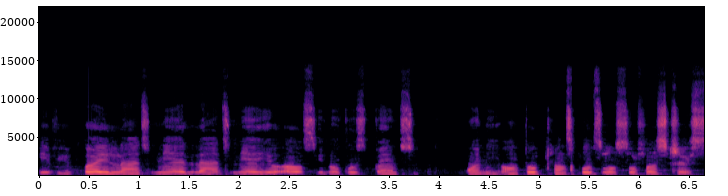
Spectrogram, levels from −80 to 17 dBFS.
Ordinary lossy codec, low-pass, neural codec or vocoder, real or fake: none; 14.4 kHz; none; real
